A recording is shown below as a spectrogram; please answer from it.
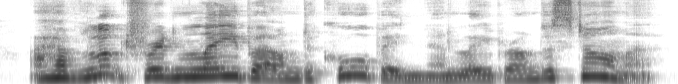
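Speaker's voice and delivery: normal talking voice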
